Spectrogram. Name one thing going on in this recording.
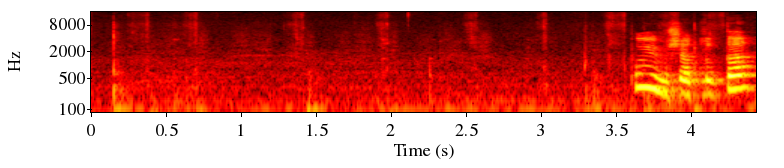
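Hands knead soft dough with quiet squishing sounds.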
